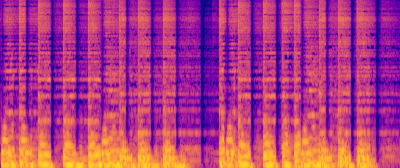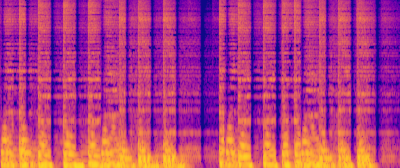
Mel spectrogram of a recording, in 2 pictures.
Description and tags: Future House Bass Loop
Bass, EDM, Electric-Dance-Music, Electronic-Dance-Music, future, house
